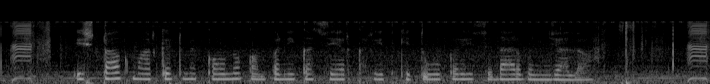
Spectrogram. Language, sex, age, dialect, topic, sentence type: Bhojpuri, female, 18-24, Western, banking, statement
